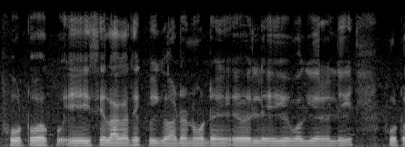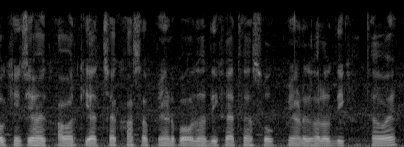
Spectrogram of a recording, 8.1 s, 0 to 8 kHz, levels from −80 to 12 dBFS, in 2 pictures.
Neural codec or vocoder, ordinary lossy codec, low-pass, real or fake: none; none; 7.2 kHz; real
